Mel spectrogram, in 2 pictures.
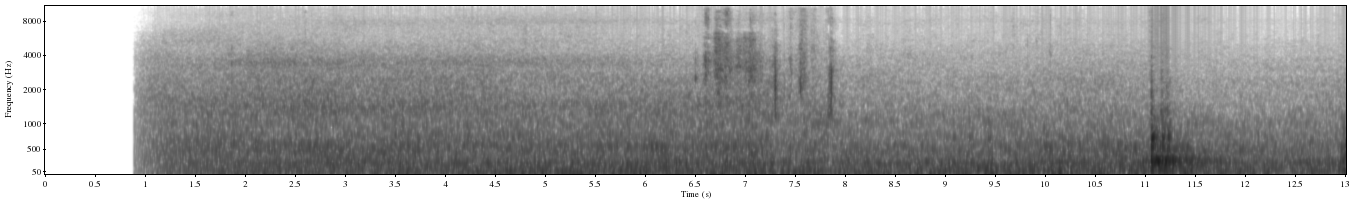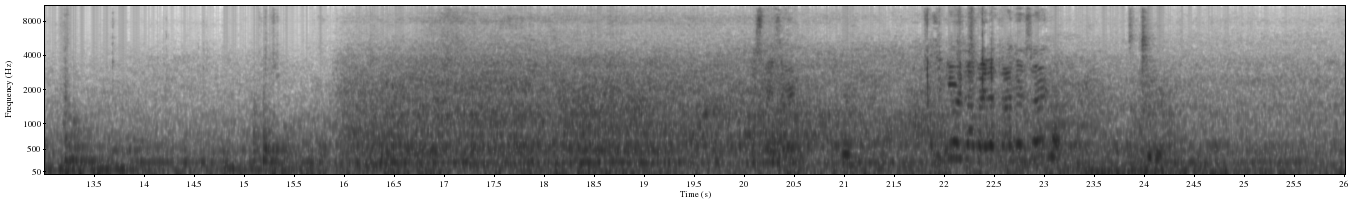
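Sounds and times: steady low rumble: 0.9 - 26.0.

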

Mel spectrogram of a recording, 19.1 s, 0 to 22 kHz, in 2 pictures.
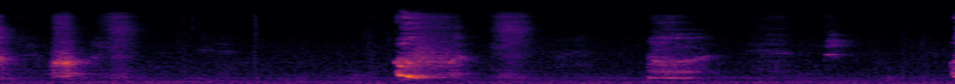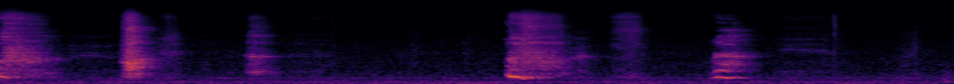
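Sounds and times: woman exhaling forcefully: 0.0 - 1.4, 4.0 - 5.4, 14.6 - 16.0.

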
